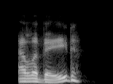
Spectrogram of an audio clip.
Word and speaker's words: Elevaid: So you could say co owner, marketer, uh, I don't know, business owner extraordinaire of Elevaid, which is a new a nootropic drink.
